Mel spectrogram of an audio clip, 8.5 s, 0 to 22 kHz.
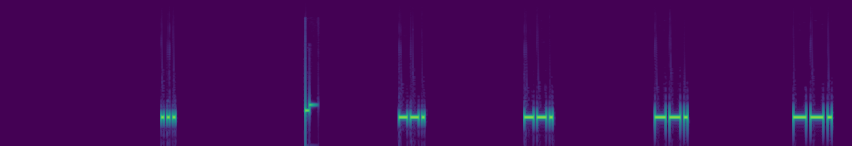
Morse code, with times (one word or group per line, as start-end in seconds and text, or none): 1.6-1.8 S
4.0-8.3 GGGG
